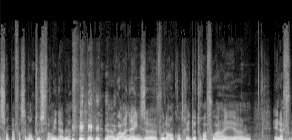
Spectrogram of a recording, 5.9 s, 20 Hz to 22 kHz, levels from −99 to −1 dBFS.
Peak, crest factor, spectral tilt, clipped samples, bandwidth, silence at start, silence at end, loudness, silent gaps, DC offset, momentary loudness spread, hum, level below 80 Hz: -4 dBFS; 14 dB; -6 dB/octave; under 0.1%; 17.5 kHz; 0 s; 0 s; -18 LUFS; none; under 0.1%; 8 LU; none; -42 dBFS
